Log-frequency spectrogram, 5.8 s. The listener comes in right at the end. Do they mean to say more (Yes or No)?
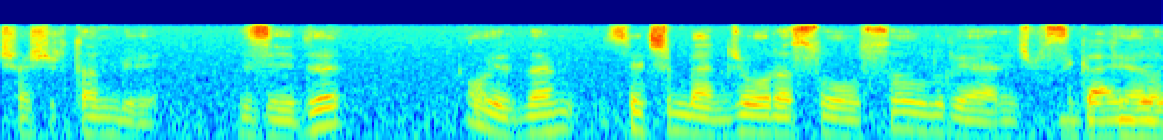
Yes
